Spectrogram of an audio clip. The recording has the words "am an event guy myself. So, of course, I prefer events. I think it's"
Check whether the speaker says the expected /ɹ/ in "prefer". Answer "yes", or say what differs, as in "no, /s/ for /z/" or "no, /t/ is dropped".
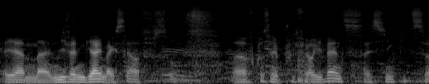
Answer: no, /l/ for /ɹ/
